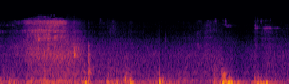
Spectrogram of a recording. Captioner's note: skates and roof noise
